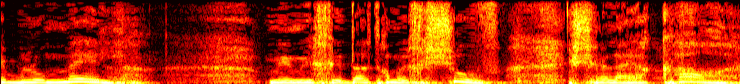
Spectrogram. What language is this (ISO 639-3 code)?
heb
